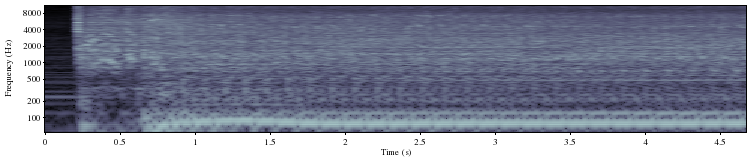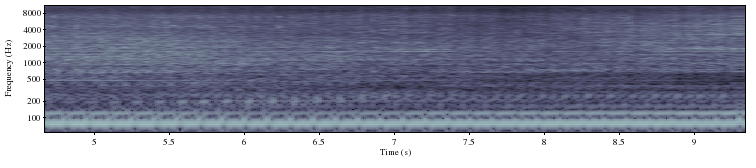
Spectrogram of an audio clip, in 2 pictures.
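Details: 1998 Dodge Ram 2nd-gen Cummins diesel, first run after problems solved, no coolant yet so run briefly: catches within a second, steady even clatter, smooth drone; oil pressure and charging present; normal idle.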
